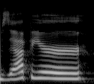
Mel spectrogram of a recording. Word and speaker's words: Zapier: next we founder demos Mike from zapier which rhymes with happier is uh is gonna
